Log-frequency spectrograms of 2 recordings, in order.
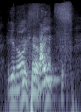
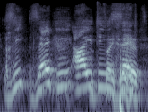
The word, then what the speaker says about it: Zeitz: Zeitz, Z-E-I-T-Z, Zeitz.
